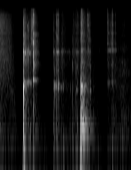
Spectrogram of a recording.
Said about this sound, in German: machen mal ein Bier auf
